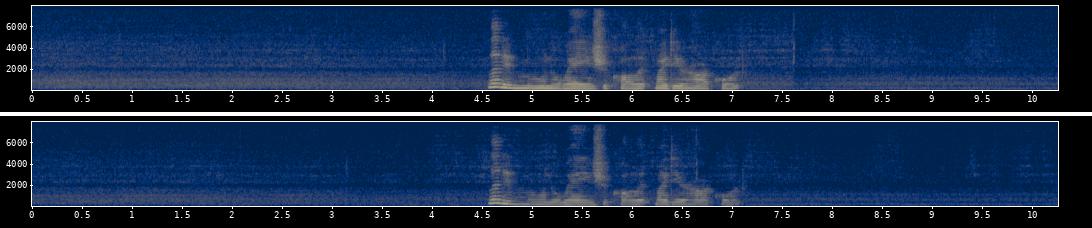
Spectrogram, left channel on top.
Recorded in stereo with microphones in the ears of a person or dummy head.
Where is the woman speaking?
25° left (ahead or behind), 0.9 m.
